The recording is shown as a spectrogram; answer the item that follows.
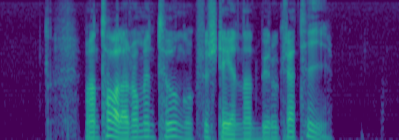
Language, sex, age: Swedish, male, 26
